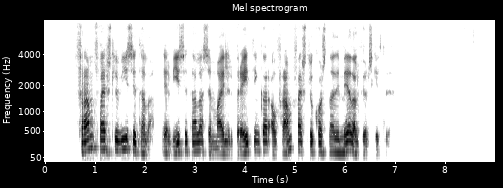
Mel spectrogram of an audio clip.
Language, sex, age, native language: Icelandic, male, 40-49, Icelandic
